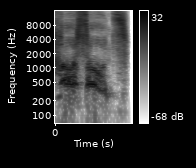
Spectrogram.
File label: Player Spotted, Grineer Female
